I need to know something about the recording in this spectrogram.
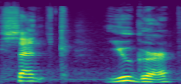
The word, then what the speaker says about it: Cenk Uygur: And if you don't know who this guy is, let me pronounce his name correctly. Cenk Uygur.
